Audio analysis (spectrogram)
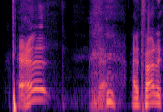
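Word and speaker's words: Tết: Yeah, it sounds like It's not a t. It's a th. it's spelled with a T though, but it's like Yeah, but we don't yeah, have no.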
